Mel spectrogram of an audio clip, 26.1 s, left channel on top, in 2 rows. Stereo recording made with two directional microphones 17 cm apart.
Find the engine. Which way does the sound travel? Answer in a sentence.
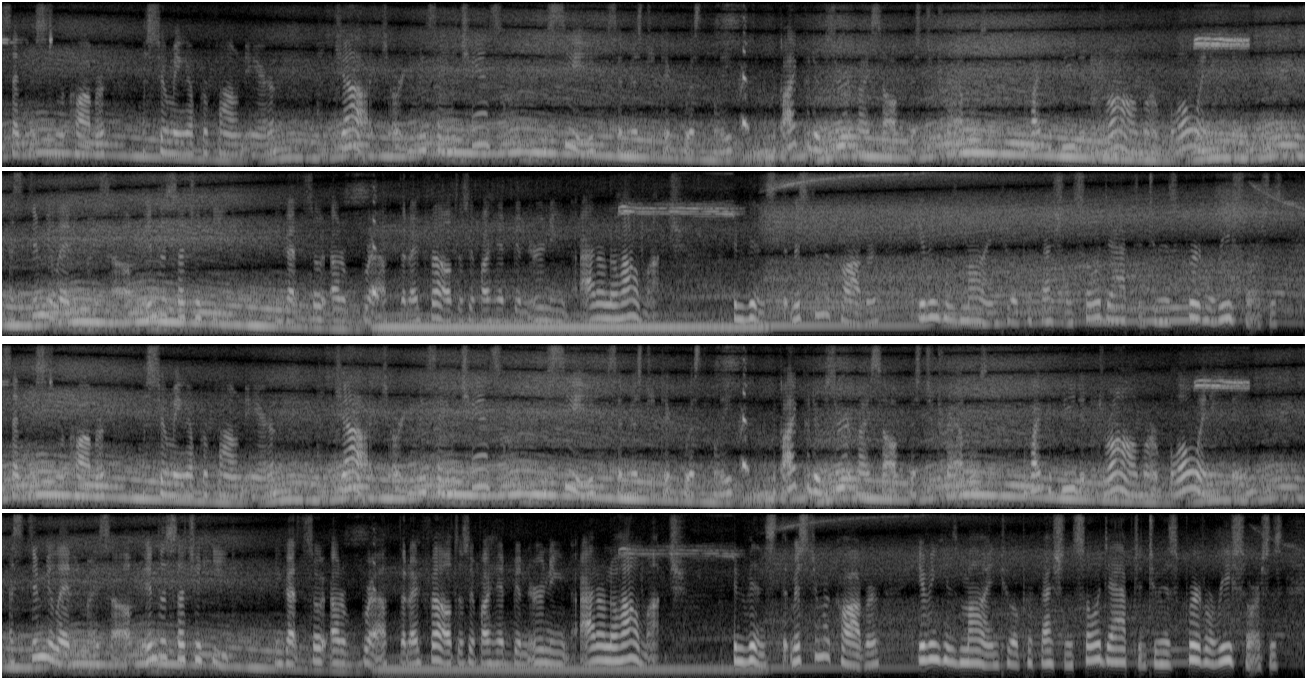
In this clip you hear the engine move to the left.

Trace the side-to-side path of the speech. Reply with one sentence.
In this clip you hear the speech stay in one place.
